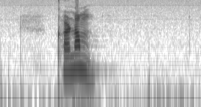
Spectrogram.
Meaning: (noun) 1. demon 2. group, collection, class, tribe, herd 3. company, assembly; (numeral) one hundred billion (10¹¹); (noun) a moment of time
- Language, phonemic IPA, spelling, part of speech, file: Tamil, /kɐɳɐm/, கணம், noun / numeral, Ta-கணம்.ogg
